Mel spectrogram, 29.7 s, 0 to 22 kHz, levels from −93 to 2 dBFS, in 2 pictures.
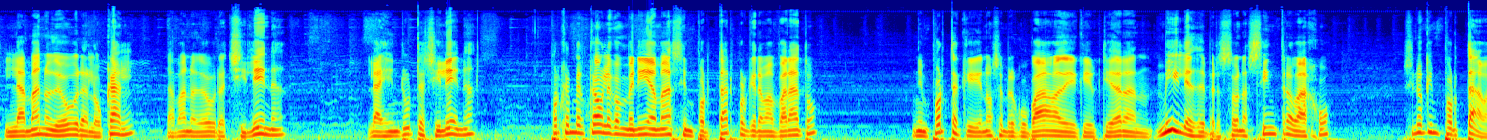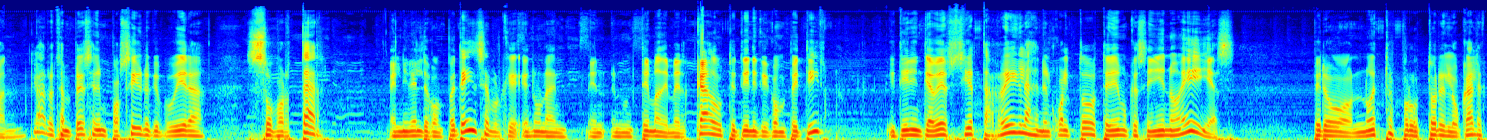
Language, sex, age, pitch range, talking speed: Spanish, male, 50-69, 120-170 Hz, 170 wpm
